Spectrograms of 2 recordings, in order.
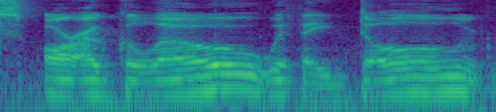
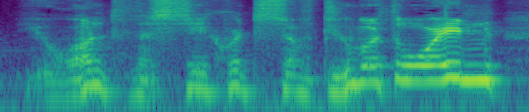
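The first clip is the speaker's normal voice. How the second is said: booming ghost voice, slowing at the end; a ghost guarding a secret; ghostly voice; 5 semitones higher, 8 dB louder than usual. Acted. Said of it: "In a very ghostly voice you hear".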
